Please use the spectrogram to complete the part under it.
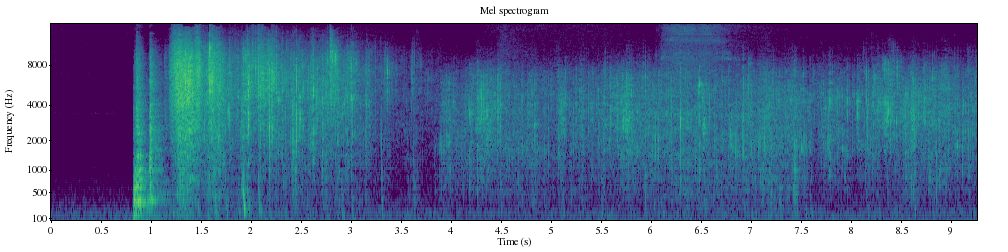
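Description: Loose contents rattle and rustle inside a metal tin.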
